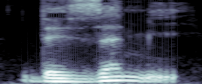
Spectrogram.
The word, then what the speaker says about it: des amis: Okay, and if you make the liaison, so the link between the two, you will get des amis.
